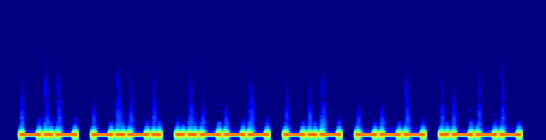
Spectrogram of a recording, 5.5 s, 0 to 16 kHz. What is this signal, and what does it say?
Morse code, heard as a keyed tone, about 21 wpm, 700 Hz. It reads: KC2KOJ
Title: USA Callsign DE Callsign 20wpm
